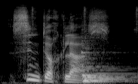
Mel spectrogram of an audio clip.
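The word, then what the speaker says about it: Sinterklaas: aux enfants aux pays bas saint nicolas se prononcent sinter klaas et lorsque les néerlandais traverse l'atlantique au xviie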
